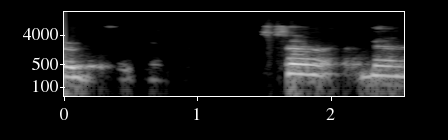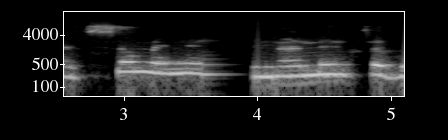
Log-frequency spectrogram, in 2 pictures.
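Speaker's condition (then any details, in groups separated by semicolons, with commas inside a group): Cerebral palsy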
